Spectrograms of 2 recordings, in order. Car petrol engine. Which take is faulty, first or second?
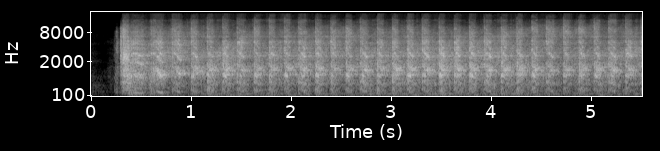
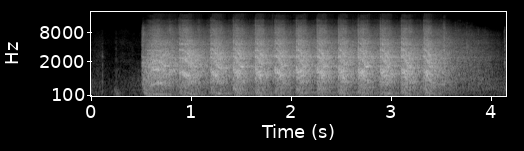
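first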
